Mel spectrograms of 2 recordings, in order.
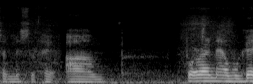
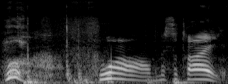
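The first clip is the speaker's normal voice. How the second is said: startled whoa; 6 semitones higher, much slower than usual. Acted. Interviewer startled by the fire.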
